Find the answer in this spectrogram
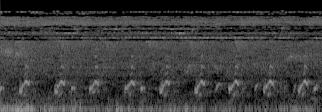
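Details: White-breasted waterhen (ruak-ruak, wak-wak, kreo padi) at a snare-trapping site: a steady series of short hooked, nasal notes, about two per second, over heavy low rumbling noise.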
